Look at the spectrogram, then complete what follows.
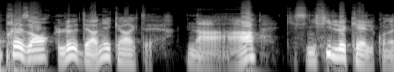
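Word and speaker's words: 那: qu'on va juste prendre le caractère qui se prononce na, qu'on verra aussi à la séquence 7 du niveau 1. Ce caractère-là, donc sans la bouche, se prononce na, et on a rajouté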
